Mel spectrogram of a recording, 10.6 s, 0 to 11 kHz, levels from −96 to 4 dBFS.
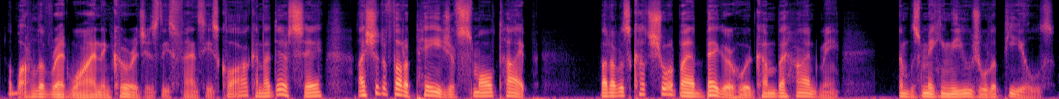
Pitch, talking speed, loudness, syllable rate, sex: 105 Hz, 230 wpm, -20 LUFS, 6.1 syllables/s, male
